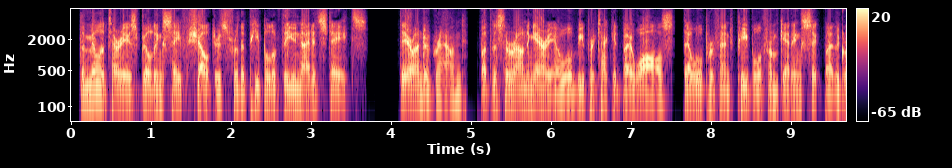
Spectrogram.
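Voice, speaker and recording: A man delivers a scripted emergency announcement in an extremely bright, forceful voice. The recording is dry and close, with the formal wording of an official broadcast alert. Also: lowish voice, no room sound, low-quality recording.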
